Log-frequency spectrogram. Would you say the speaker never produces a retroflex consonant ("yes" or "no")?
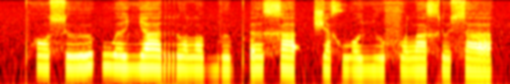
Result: yes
